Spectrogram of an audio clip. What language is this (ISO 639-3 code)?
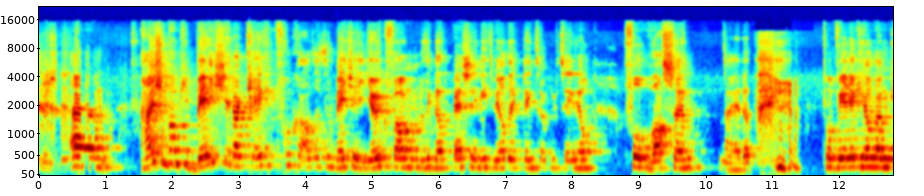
nld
